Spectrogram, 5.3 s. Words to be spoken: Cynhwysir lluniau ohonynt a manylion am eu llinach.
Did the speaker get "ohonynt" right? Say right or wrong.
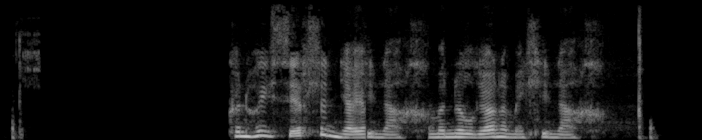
wrong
